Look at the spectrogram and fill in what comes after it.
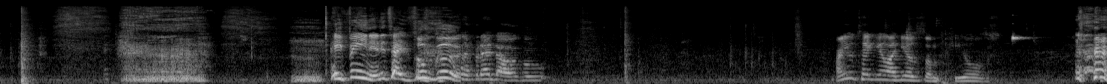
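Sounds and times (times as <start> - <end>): person growling vocal noise: 1.2 - 2.2, 2.9 - 3.4.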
